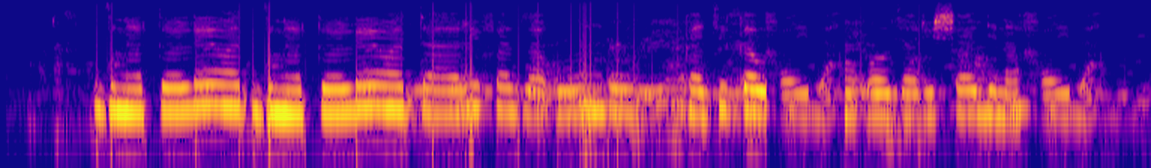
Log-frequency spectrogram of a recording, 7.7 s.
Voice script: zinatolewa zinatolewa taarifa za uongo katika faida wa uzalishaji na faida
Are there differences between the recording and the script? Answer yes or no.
no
